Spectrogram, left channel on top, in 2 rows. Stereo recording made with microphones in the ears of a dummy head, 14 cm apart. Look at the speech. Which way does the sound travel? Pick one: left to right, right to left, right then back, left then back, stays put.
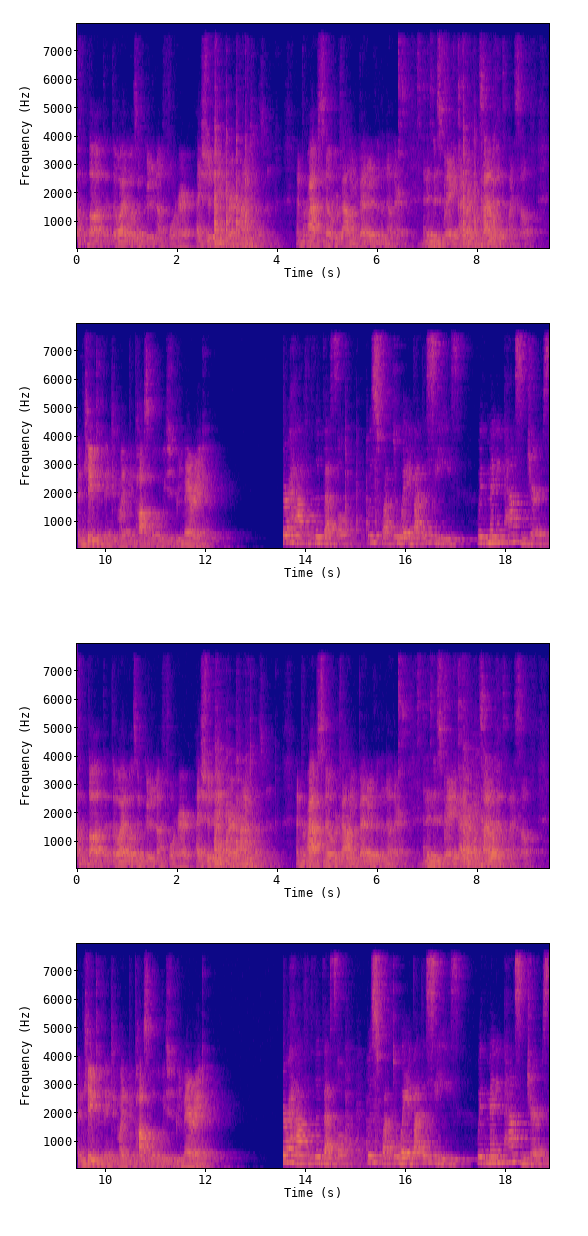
left then back.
